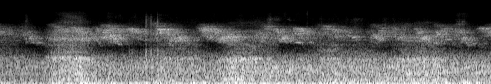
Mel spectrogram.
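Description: Outdoor ambience: a steady low rumble with birds chirping faintly, the chirps repeating every half second or so.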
